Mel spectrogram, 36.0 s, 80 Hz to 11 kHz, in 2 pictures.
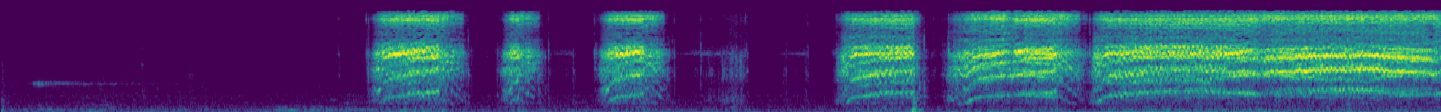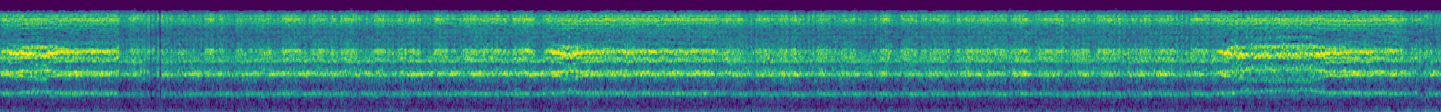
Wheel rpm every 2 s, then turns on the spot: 0, 0, 40, 40, 30, 50, 100, 130, 160, 160, 160, 160, 160, 160, 160, 160, 160, 160.
8-10 12-14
